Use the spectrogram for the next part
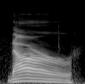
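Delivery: big Australian "Nar", blurted loud; mock Australian no. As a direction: refuse with an exaggerated Australian NAR. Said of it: "now I've been saying nar".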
